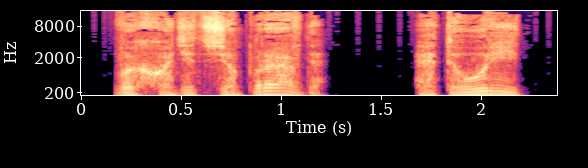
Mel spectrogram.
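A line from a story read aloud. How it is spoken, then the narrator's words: Whisper. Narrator (Russian): прошептал чей-то голос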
